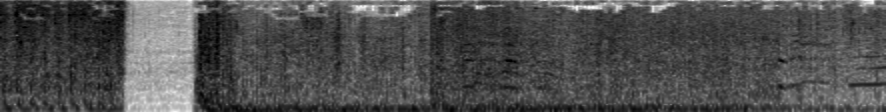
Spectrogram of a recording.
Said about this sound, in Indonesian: mengambil sebuah granat untuk ia lempar ke dalam terowongan dan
